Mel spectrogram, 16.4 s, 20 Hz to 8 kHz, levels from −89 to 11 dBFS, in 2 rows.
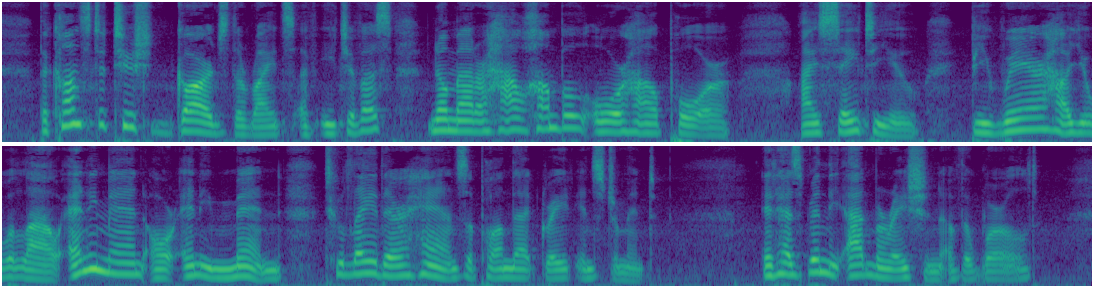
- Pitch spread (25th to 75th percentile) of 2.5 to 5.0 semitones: No, wide, 5.5 semitones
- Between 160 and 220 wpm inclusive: Yes, average, 170 wpm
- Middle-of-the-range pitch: Yes, medium, 160 Hz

